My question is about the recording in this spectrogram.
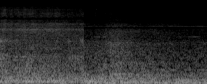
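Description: Terminal hall ambience, then an abrupt cut a little under a second in to outdoor street ambience with a steady low rumble of traffic.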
